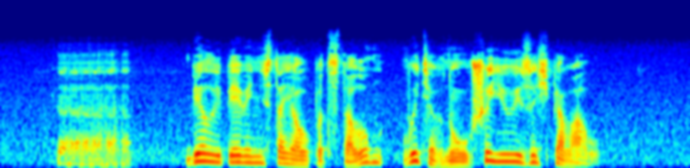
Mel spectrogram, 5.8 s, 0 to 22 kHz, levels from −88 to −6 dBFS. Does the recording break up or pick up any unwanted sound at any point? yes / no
yes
